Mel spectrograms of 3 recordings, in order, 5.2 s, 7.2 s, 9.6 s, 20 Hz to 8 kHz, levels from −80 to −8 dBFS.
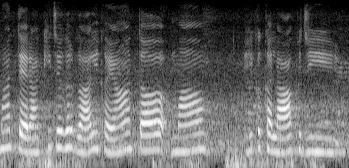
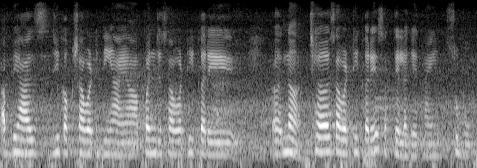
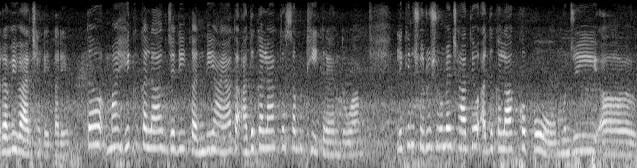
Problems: constant background noise, echo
